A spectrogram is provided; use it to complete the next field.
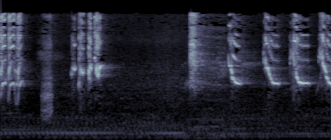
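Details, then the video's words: Caged Javan myna, training recording to get lazy birds singing: short chirps and harsh bursts, then a run of bright descending whistled notes repeated roughly every third of a second, with a low hum beneath. "Pancingan Jalak Kebo Malas Bunyi"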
